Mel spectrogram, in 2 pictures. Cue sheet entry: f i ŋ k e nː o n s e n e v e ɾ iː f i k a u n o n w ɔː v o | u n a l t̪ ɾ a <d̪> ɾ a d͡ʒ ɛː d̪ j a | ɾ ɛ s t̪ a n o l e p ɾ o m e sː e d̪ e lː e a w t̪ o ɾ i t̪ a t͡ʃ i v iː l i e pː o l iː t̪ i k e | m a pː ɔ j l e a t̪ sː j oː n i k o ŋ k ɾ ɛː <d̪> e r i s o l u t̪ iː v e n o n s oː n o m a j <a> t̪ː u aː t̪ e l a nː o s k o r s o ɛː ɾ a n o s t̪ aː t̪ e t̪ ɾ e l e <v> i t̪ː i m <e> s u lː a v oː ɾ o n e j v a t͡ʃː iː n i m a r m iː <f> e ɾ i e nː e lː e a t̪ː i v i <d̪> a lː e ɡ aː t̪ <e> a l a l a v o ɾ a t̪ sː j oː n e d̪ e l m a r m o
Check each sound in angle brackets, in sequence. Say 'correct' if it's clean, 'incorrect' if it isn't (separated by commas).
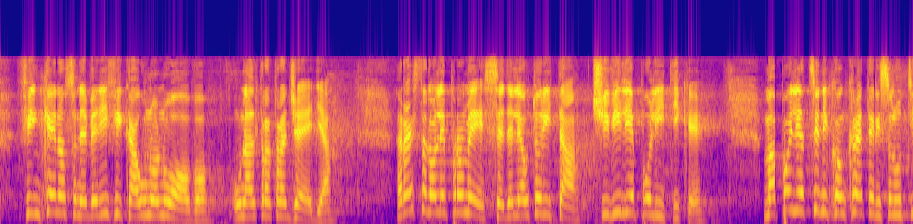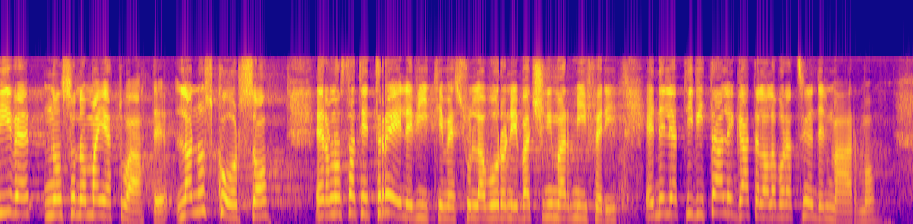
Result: incorrect, incorrect, correct, correct, correct, correct, incorrect, correct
